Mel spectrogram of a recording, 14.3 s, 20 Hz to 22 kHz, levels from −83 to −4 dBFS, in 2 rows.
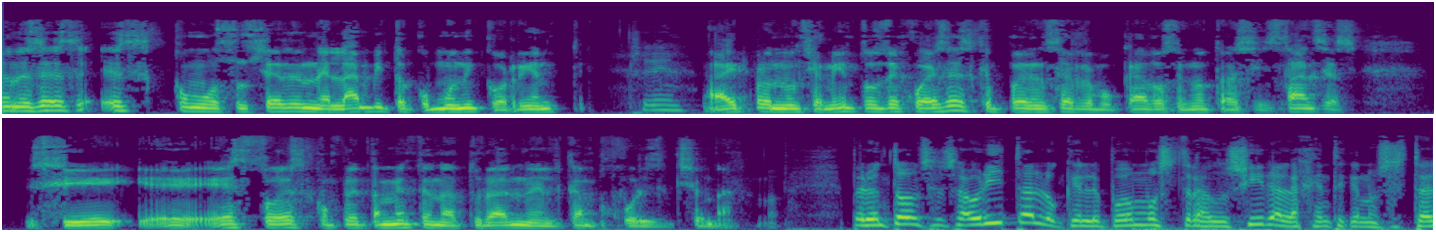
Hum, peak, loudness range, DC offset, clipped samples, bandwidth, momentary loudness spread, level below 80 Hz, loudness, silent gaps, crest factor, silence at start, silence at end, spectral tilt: none; -6 dBFS; 3 LU; under 0.1%; under 0.1%; 11.5 kHz; 9 LU; -44 dBFS; -22 LUFS; none; 16 dB; 0 s; 0 s; -6 dB/octave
